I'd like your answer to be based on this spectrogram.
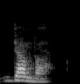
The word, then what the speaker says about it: Dumba: Dumba.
